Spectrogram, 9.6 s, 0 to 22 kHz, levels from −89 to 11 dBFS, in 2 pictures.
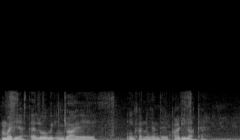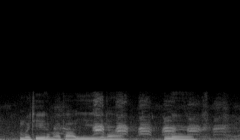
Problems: constant background noise, low volume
